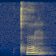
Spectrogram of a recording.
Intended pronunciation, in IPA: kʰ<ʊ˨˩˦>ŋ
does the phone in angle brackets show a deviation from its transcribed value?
yes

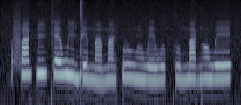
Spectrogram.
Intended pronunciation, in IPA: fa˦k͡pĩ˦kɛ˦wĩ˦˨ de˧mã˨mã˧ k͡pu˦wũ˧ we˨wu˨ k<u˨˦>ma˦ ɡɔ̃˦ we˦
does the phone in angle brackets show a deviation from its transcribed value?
yes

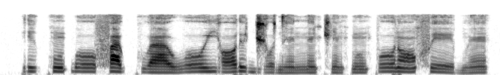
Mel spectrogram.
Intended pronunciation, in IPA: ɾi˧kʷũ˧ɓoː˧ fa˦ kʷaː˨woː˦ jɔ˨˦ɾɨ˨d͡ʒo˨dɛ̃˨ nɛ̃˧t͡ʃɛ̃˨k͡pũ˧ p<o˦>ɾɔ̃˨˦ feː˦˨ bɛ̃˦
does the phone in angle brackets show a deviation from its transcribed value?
no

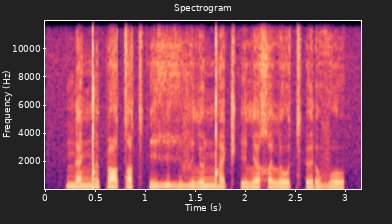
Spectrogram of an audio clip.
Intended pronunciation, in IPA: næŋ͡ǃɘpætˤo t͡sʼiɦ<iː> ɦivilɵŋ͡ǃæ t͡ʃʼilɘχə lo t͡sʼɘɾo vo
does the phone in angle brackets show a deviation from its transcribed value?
yes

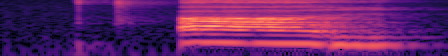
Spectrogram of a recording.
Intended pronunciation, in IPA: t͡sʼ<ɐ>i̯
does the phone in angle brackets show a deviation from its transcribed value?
no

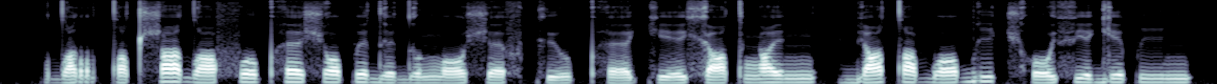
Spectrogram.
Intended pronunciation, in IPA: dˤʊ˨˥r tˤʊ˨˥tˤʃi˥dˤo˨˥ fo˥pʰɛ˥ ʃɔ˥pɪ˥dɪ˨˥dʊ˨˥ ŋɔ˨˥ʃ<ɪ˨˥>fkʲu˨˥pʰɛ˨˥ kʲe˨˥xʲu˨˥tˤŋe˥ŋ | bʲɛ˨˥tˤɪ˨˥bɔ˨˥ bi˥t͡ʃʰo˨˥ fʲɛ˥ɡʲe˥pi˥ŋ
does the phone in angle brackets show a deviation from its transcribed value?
yes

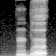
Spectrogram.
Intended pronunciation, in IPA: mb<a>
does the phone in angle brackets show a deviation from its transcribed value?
yes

